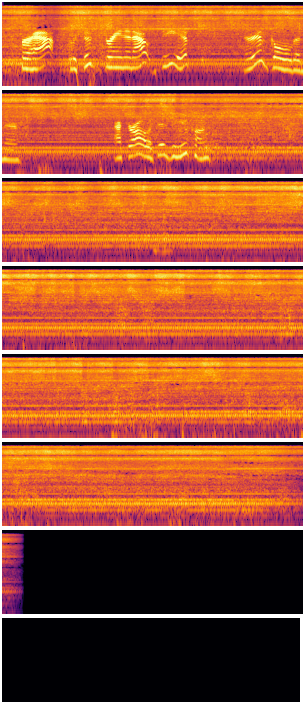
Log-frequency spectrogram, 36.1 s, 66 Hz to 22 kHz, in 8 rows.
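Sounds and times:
pressure washer spraying: 0.0 - 27.4.

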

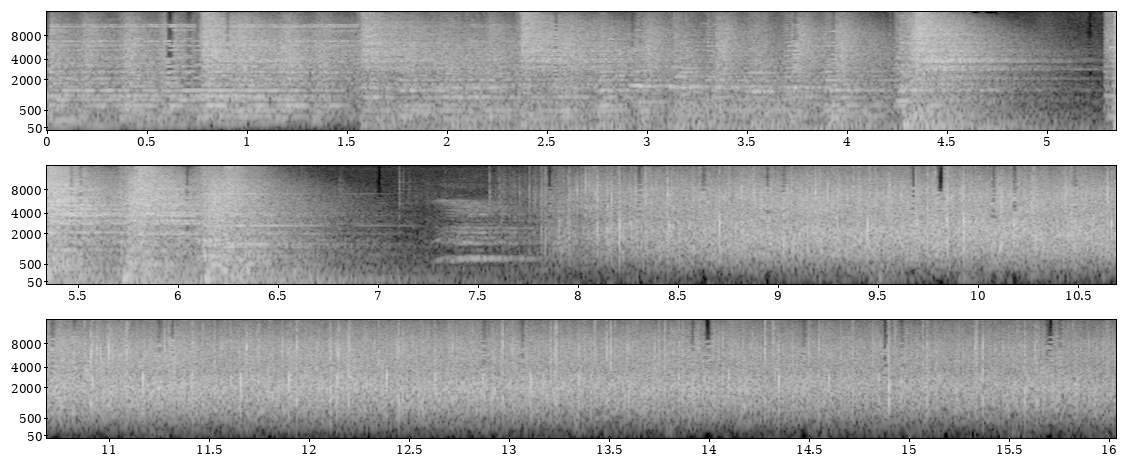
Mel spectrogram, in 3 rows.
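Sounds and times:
audience applause: 7.6 - 16.0.

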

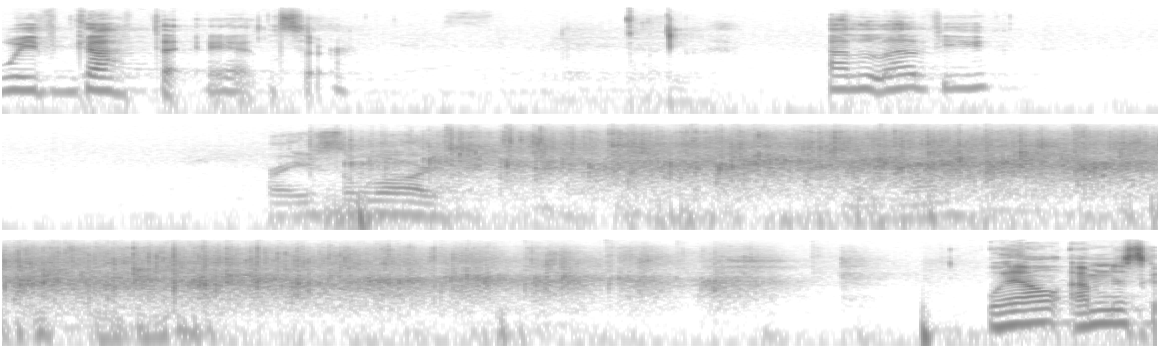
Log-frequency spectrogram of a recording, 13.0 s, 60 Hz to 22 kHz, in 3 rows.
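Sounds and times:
congregation applauding: 5.4 - 11.9.

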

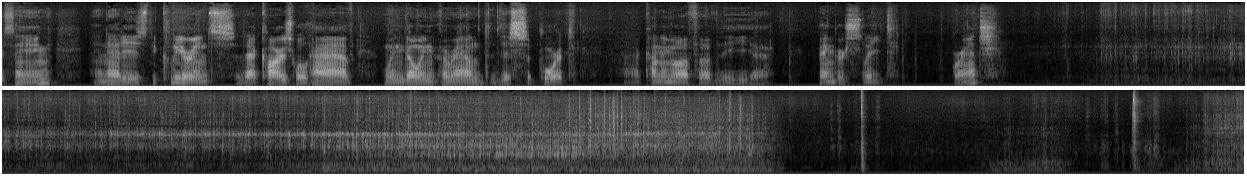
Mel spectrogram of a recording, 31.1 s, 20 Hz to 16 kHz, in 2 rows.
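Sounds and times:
model train motor whirring: 13.8 - 25.4.

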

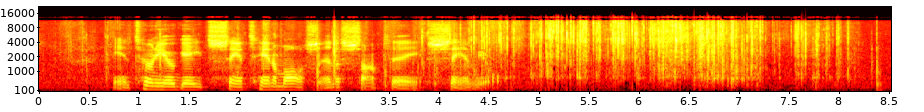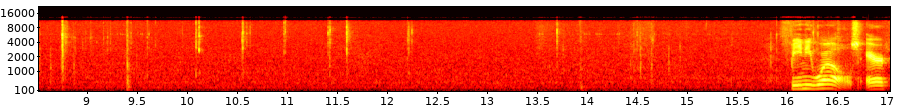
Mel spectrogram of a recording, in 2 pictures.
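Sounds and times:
foil wrapper crinkling: 2.9 - 9.3.

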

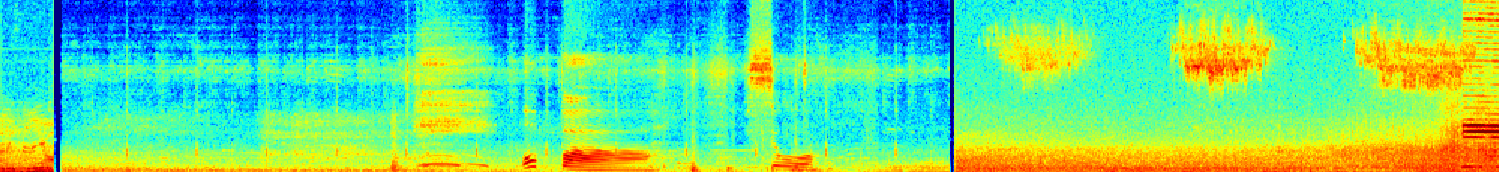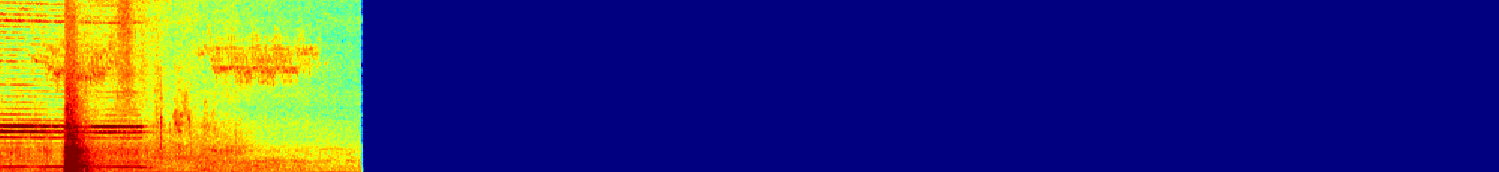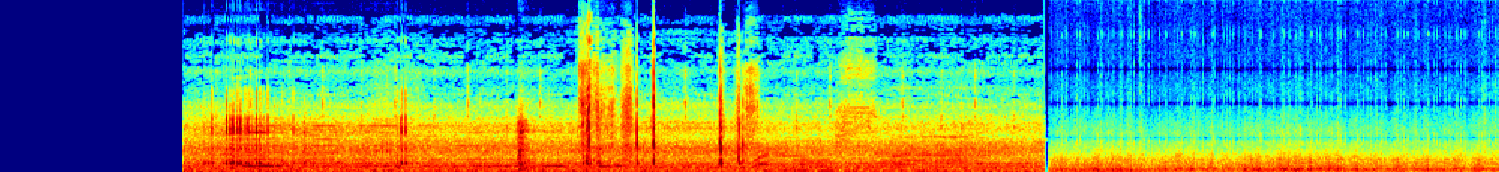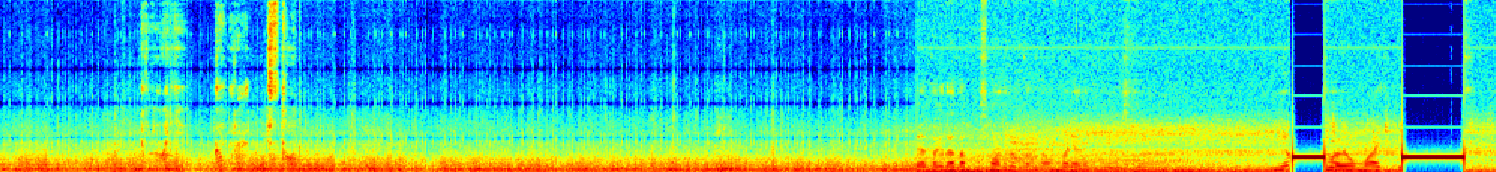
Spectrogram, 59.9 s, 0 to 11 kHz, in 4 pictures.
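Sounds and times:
car engine and road noise: 0.0 - 18.6, 31.8 - 59.9
car crash bang: 14.3 - 17.6
car horn: 14.5 - 17.1
low hum: 31.8 - 58.9.

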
